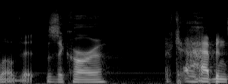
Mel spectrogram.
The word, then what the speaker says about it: Zacara: coming up what is the name of it zakara i have been saying it right thank the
